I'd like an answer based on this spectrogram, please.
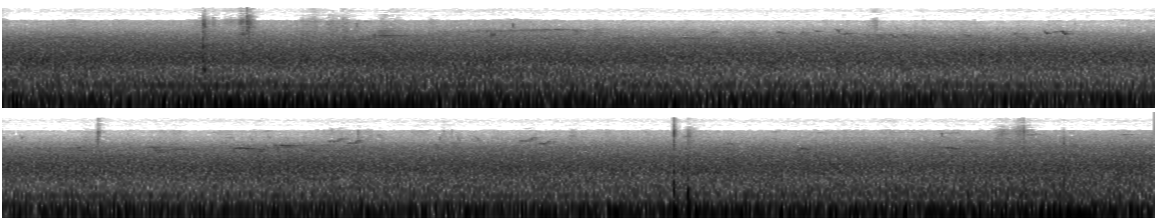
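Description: Outdoor ambience: a steady low rumble with faint, scattered bird chirps and an occasional light knock.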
